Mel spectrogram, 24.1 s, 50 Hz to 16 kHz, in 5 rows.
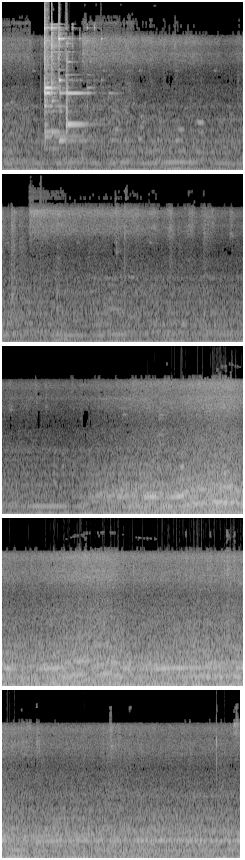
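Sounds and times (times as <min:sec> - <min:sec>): bus engine humming: 0:16.7 - 0:24.0.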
